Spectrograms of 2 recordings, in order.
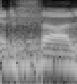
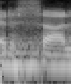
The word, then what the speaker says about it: ارسال: جو کہ درست نہیں۔ اصل میں یہ ارسال ہے، یعنی اگر آپ اور ہم ارسال تلفظ کے ساتھ اس کی ادائیگی کرتے ہیں تو اس کا مطلب ہے کہ ہم اس کے تلفظ کو بگاڑ رہے ہیں۔ یہ اس کے صحیح تلفظ نہیں، بلکہ اس کا صحیح تلفظ جو ہے وہ کیا ہے؟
